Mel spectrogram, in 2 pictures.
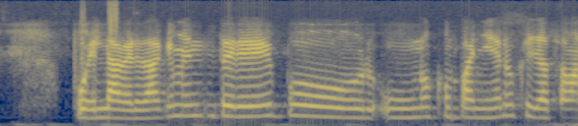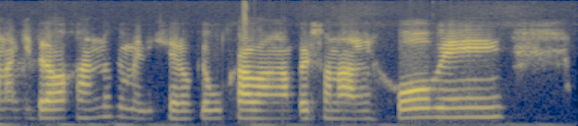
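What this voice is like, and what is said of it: Andalusian Spanish accent. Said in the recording (Spanish): “por el acento yo diría que eres de Huelva o de Andalucía”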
